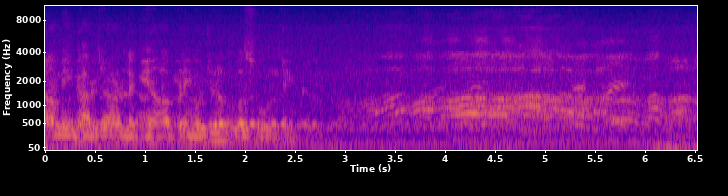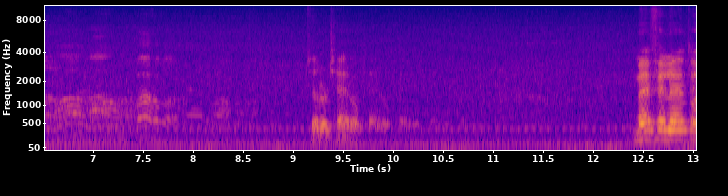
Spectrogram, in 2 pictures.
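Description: A young man speaks with feeling through a microphone and loudspeakers, in a reverberant space.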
